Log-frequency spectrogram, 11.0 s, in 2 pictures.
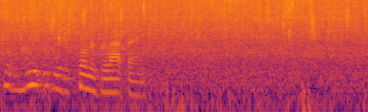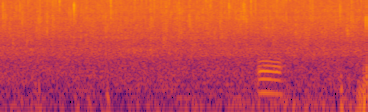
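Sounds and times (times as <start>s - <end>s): rain drop ticks: 0.0s - 2.3s
steady rain pouring: 0.0s - 11.0s.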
